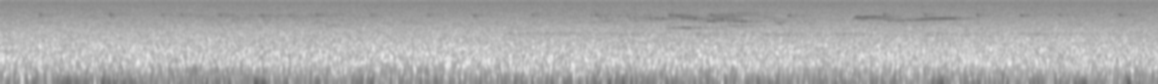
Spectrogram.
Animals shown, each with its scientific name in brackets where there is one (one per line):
Hermit Thrush (Catharus guttatus)
Black-throated Blue Warbler (Setophaga caerulescens)
Eastern Wood-Pewee (Contopus virens)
